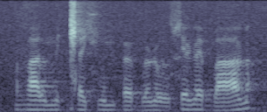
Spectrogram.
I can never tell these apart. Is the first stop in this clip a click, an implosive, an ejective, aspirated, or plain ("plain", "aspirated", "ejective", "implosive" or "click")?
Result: click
